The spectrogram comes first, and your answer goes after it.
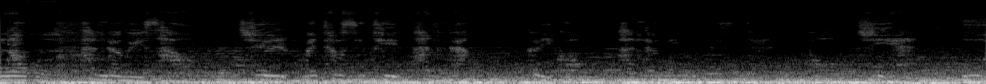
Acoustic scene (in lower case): car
